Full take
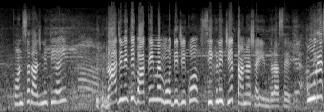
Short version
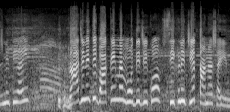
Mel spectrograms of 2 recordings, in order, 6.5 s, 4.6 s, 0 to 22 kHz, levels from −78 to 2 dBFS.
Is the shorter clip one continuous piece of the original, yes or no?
yes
